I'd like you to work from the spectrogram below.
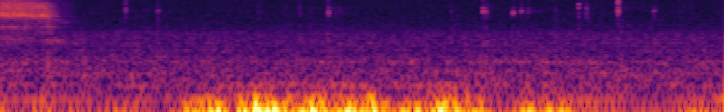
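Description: Light clicks from typing on a computer keyboard, sparse and faint, sitting close over a low background hum with no talk.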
